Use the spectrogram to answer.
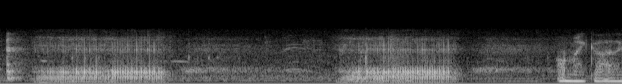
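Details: Loud, rough, rattling snores, each drawn-out breath vibrating noisily with quieter pauses between, while sleeping off a night of partying; room noise and brief talk at the end; snoring.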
